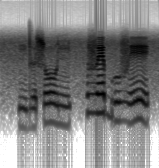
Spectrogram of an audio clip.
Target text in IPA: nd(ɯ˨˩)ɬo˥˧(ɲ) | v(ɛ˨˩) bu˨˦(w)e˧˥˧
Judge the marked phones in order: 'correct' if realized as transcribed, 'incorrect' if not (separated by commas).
correct, correct, incorrect, incorrect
